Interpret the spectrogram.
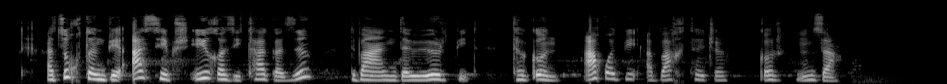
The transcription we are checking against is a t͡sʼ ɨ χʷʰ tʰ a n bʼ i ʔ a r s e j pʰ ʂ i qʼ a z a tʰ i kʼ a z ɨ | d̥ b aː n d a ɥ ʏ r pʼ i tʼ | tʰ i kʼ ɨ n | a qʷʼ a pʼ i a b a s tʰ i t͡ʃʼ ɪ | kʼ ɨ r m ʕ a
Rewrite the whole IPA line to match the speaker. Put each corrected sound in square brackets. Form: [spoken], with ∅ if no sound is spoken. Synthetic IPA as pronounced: a t͡sʼ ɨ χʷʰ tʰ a n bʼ i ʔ a [∅] s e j pʰ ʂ i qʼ a z [i] tʰ [a] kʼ a z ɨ | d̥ b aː n d a ɥ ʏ r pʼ i tʼ | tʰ [a] kʼ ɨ n | a qʷʼ a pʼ i a b a [χ] tʰ [a] t͡ʃʼ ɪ | kʼ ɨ r m [z] a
